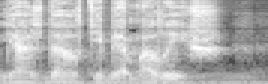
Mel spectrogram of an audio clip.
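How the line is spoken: Barely audible whisper. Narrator (Russian): еле слышно прошептал Трувор

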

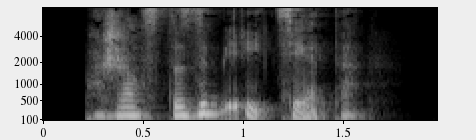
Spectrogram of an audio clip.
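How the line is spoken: Whisper. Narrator (Russian): прошептала она

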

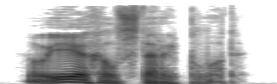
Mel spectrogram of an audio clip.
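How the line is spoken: Gruff mutter. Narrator (Russian): буркнул Джо

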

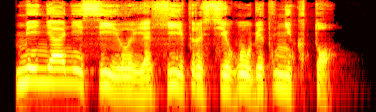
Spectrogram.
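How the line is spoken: Wild roar. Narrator (Russian): отвечал, дико взревев, Полифем

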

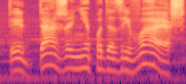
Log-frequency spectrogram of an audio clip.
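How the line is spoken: Suddenly tired voice. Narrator (Russian): сказал Ральфи неожиданно усталым голосом

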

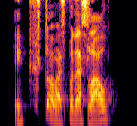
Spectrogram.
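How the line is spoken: Barking. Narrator (Russian): гаркнул он

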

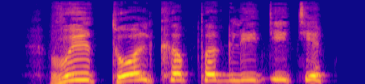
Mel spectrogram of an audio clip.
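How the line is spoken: Shouting. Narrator (Russian): закричала она

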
